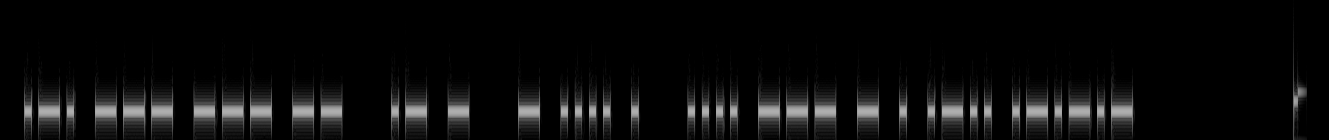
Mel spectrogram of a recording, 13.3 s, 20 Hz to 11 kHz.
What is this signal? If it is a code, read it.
Morse code, heard as a keyed tone, about 17 wpm, 700 Hz. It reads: ROOM AT THE HOTEL.
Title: Sentences from Top 1600 Words 17wpm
